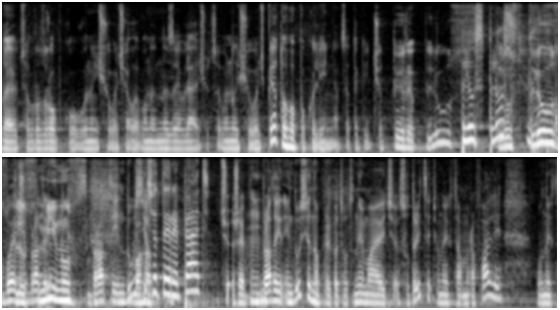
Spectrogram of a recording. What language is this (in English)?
Ukrainian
